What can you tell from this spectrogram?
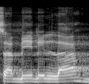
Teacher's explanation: lafadz Allah dibaca tarqiq maksudnya karena sebelumnya ada kasrah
